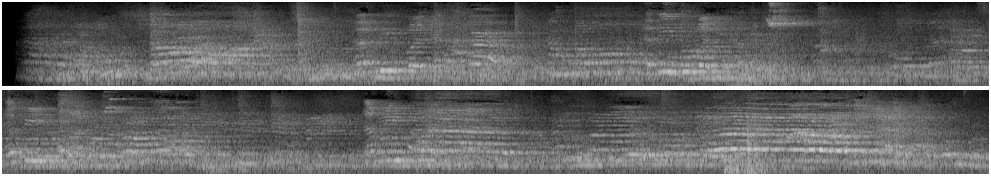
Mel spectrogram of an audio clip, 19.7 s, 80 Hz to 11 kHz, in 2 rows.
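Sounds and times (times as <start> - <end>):
children playing in a gymnasium: 0.2 - 19.7.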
